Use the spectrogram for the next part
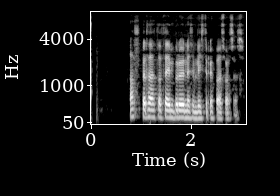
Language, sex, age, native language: Icelandic, male, 20-29, Icelandic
